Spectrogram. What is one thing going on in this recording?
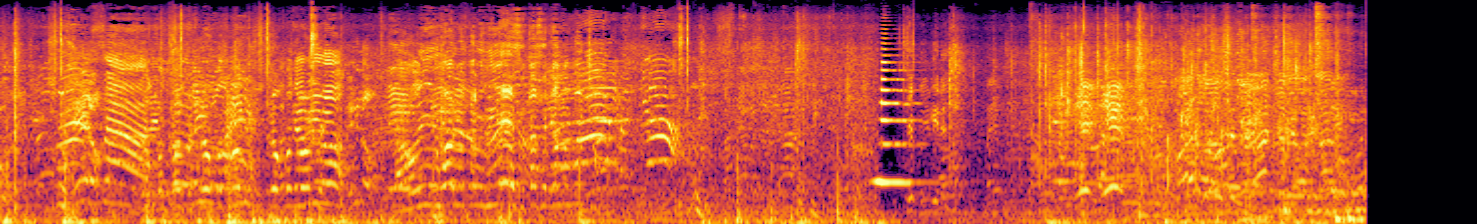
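A crowd of spectators shouts and cheers loudly.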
